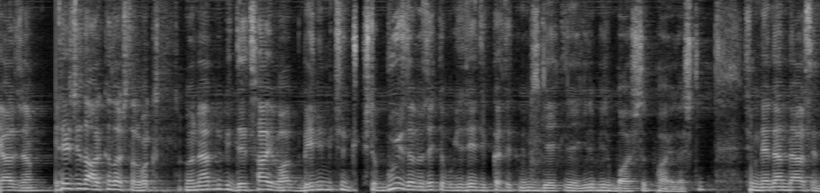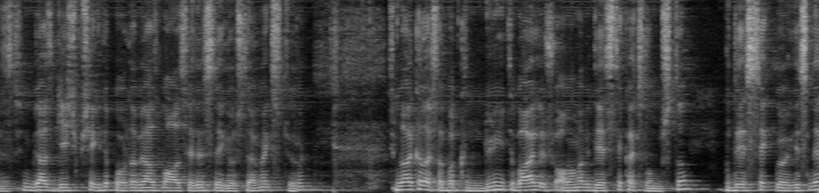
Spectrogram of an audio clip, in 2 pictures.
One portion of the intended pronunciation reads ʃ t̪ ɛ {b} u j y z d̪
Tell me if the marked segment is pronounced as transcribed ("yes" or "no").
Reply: yes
